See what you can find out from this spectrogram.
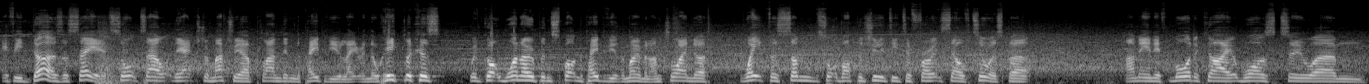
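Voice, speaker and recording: A man with a hoarse, worn voice giving excitable play-by-play commentary on a video game match. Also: a little high, fairly quick, crowd noise. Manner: excitable, bursts of exclamation. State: hoarse, losing his voice. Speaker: gaming YouTuber. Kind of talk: play-by-play commentary over a simulated wrestling match. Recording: clear background noise under voice.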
